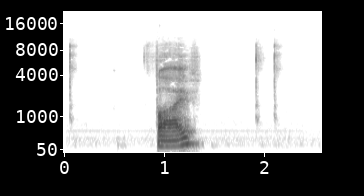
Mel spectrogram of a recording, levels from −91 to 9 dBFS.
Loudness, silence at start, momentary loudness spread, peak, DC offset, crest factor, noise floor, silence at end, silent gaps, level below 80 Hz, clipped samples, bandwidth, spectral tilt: -25 LUFS; 0.95 s; 26 LU; -6 dBFS; under 0.1%; 24 dB; -78 dBFS; 1.25 s; none; -76 dBFS; under 0.1%; 10.5 kHz; -5.5 dB/octave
